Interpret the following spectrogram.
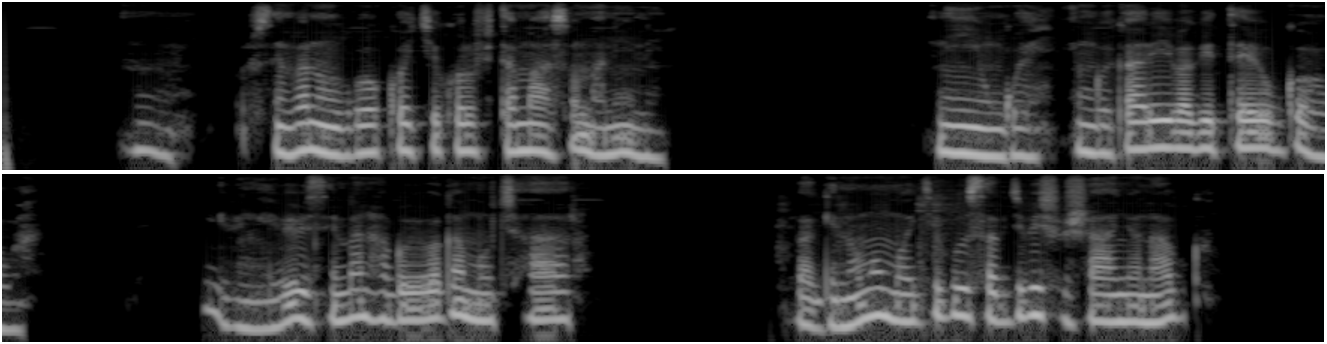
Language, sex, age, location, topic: Kinyarwanda, female, 25-35, Musanze, agriculture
